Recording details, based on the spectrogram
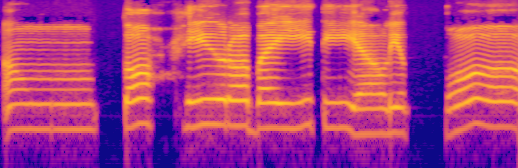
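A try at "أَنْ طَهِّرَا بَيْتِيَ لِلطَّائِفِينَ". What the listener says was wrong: Au tohiro. Ro-nya panjang. Kelewat dia.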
